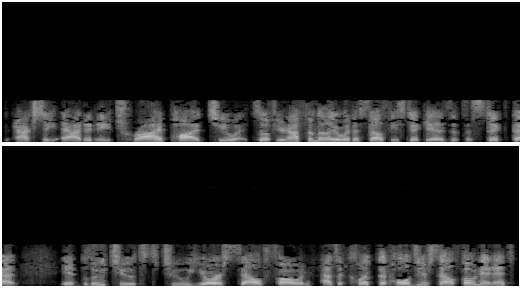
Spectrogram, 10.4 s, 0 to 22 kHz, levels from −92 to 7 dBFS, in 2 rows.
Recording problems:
garbled, watery; badly; nothing above 6.5 kHz
thin; very; fading below 450 Hz

